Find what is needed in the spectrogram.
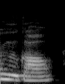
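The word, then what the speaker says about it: Mughal: magnificent Islamic Mogul Gardens pronounced Mogul or mugal um in your last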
